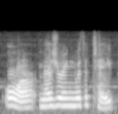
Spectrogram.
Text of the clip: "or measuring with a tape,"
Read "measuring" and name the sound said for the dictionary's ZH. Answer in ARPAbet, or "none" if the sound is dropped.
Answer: ZH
